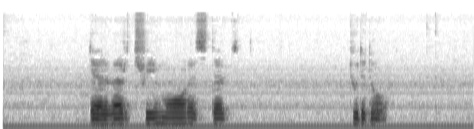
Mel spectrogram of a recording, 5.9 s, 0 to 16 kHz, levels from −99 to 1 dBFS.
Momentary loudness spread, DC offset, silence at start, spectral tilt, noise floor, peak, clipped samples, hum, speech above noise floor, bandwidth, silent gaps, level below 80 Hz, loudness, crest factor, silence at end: 13 LU; under 0.1%; 0.15 s; -7.5 dB/octave; -49 dBFS; -8 dBFS; under 0.1%; none; 24 dB; 11.5 kHz; none; -48 dBFS; -26 LUFS; 20 dB; 1 s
